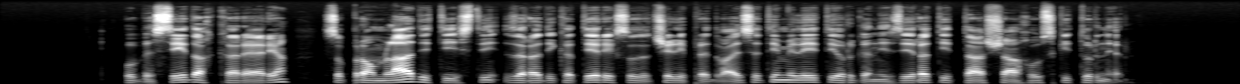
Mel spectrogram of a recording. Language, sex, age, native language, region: Slovenian, male, 18-29, Slovenian, Central Slovenia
